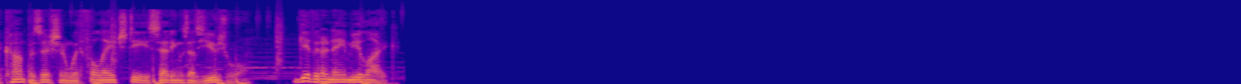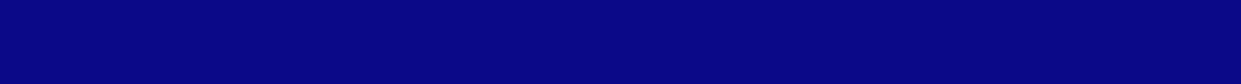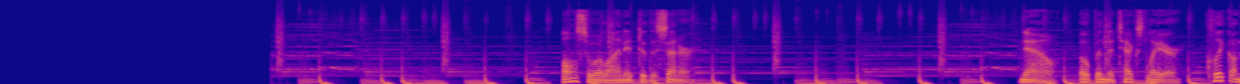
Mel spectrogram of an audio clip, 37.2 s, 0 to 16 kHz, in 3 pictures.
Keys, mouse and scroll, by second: 1.5-4.5 typing, 6.0-7.6 drag, 13.2-16.4 typing, 18.0 click, 20.6-23.0 drag, 23.0 ctrl+alt+Home, 26.1-28.8 drag, 27.6-28.5 shift+drag, 32.1 scroll down 2, 32.6-33.4 scroll up 1, 33.4 click.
